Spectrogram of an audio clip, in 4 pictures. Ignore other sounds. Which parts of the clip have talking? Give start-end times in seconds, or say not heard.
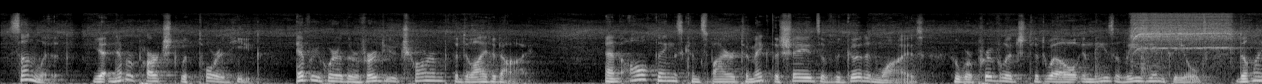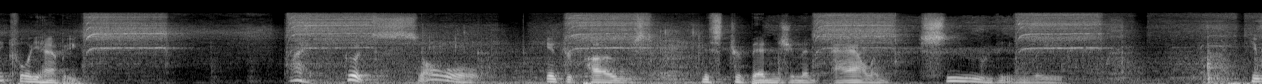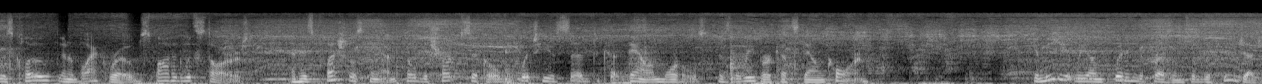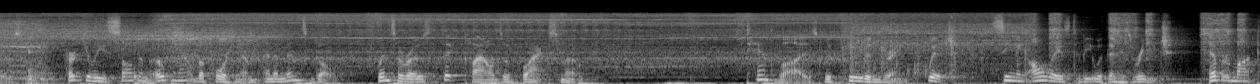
0.1-13.5, 15.5-23.3, 25.1-34.0, 35.5-43.8, 45.3-50.4.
